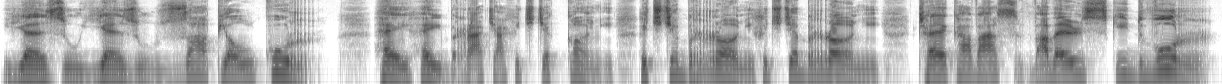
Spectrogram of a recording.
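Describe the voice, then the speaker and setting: A reader voicing a despairing young peasant man who shouts loudly and urgently, drawn out, in a gravelly voice. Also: medium pitch, lively intonation, drawn-out words, full character voice. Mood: desperate.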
